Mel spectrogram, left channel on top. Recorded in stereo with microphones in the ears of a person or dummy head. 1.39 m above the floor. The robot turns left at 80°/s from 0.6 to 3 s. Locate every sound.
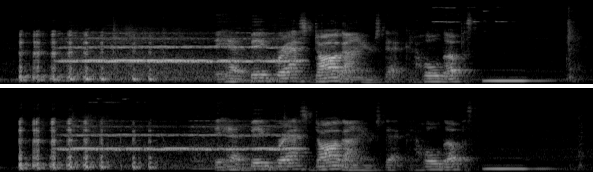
0.2 s laughter: 75° right (ahead or behind), 1.0 m; by 1.6 s 25° right (ahead or behind), 1.0 m
2.1 s a man speaking: 150° left, 5.5 m; by 4.7 s 85° left, 5.5 m
4.8 s a phone buzzing: 40° left (ahead or behind), 1.7 m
